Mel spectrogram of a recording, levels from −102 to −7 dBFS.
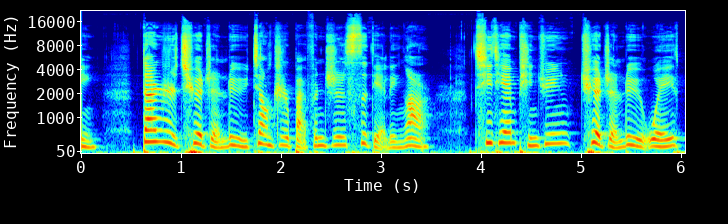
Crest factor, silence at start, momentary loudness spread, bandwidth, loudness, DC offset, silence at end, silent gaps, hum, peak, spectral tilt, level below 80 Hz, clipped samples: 20 dB; 0 s; 9 LU; 20 kHz; -28 LUFS; under 0.1%; 0 s; none; none; -8 dBFS; -3.5 dB/octave; -42 dBFS; under 0.1%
